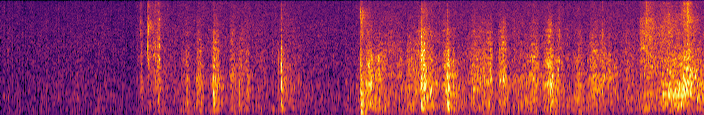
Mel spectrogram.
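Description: Faint crinkling and light ticks of paper tape strips being handled and pressed onto a foam form with the fingers. It starts about a second and a half in and gets busier after about three and a half seconds.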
